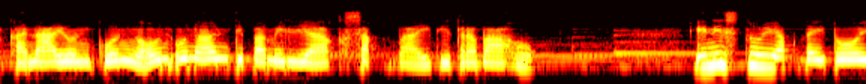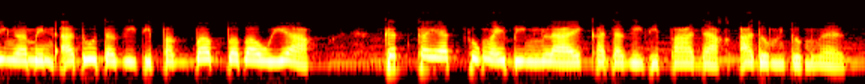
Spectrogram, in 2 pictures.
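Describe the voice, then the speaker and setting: A woman's voice: on the low side, moderate pace, lightly acted. Tinny radio sound, music underneath, actress voicing regretful young woman, Ilocano accent, earnest reflective storytelling, old radio drama. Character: regretful workaholic young woman narrating her life story. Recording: tinny narrow-band radio, music behind.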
